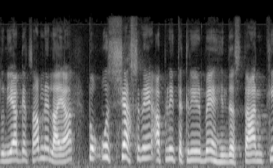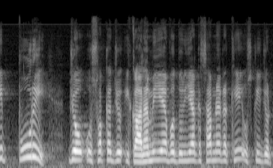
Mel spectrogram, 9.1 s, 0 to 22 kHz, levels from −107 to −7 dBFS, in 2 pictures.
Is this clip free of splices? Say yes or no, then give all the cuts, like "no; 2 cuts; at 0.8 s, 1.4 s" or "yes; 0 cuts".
no; 1 cut; at 1.3 s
